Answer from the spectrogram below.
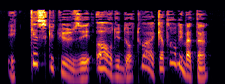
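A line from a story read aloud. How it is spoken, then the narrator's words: Astonished exclamation. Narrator (French): s'exclama en contemplant sa mère avec stupéfaction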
